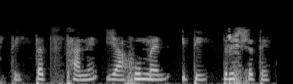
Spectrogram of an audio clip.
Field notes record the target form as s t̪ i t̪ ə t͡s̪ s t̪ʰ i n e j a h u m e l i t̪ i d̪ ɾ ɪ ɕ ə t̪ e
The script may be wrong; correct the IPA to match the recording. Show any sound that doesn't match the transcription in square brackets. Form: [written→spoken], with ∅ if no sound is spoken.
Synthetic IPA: s t̪ i t̪ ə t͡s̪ s t̪ʰ [i→a] n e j a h u m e l i t̪ i d̪ ɾ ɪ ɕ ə t̪ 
